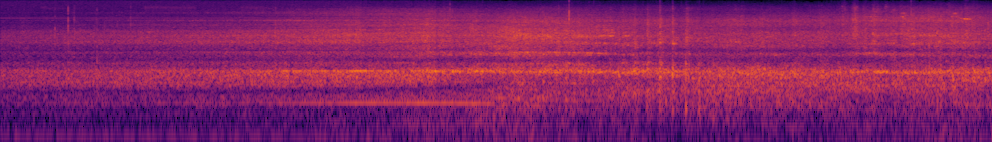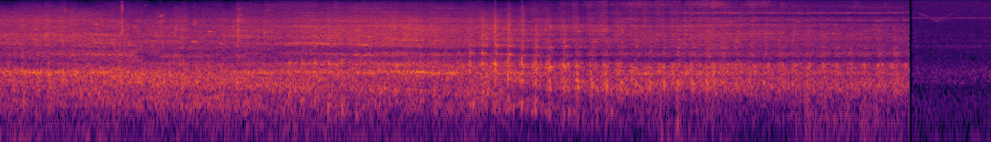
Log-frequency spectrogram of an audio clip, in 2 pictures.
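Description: A freight train rolling past close by, growing louder over the first few seconds, its wagon wheels clattering over the rail joints. The sound cuts off suddenly just before the end.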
